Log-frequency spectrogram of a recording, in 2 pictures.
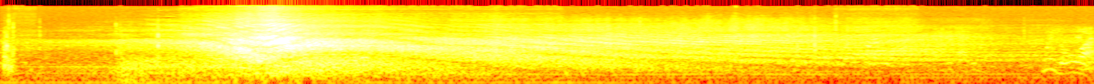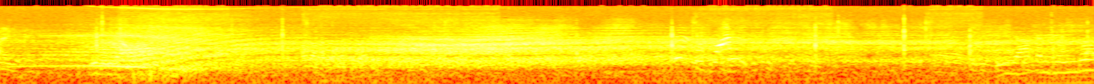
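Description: Radio-controlled model airplane engine making low passes overhead. It is a high whine that swells to its loudest about three to four seconds in, then drops in pitch as the plane goes by. A second pass with a falling pitch comes a little past the middle, and the engine keeps running more quietly between passes.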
